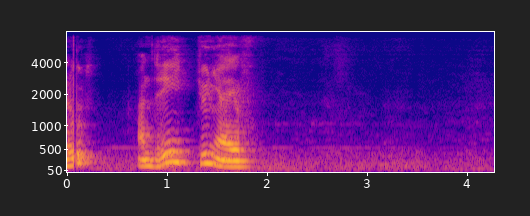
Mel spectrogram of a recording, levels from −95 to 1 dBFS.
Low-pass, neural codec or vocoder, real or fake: 7.2 kHz; autoencoder, 48 kHz, 128 numbers a frame, DAC-VAE, trained on Japanese speech; fake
